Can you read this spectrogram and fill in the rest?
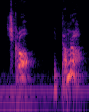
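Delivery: sharp loud command to hush; Jesus rebuking the storm, shouted high; stern rebuke. Acted. Jesus shouting at the sea to be silent. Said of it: "예수님이 이렇게".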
